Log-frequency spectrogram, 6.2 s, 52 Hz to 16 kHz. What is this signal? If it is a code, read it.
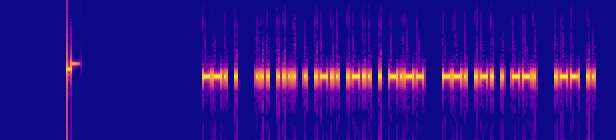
Morse code, heard as a keyed tone, about 42 wpm, 700 Hz. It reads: GE SHELLEY GREG WI
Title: K1USN SST QSO Practice - 45wpm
